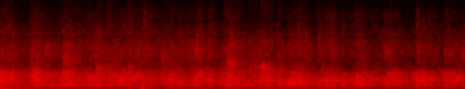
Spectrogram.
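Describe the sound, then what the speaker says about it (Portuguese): A congregation in church applauds in a continuous, dense, even roar of clapping that carries at steady loudness for several seconds without pause. "vamos aplaudir mais ao nome de Jesus"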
